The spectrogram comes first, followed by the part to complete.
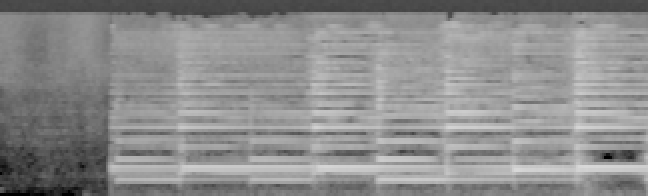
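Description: Grand piano playing a slow solo ballad intro, starting about three quarters of a second in after a brief silence. Sustained, overlapping notes ring one after another, about two a second.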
